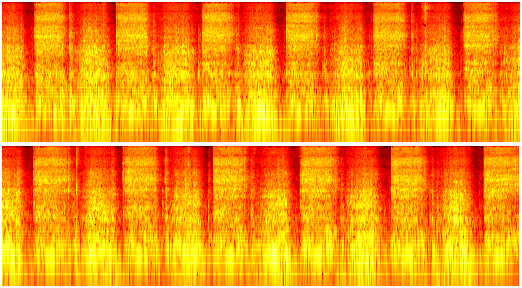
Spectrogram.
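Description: An electric food chopper with salt in it, its motor whirring loudly and steadily, its buzzing drone broken by quick, regular dips roughly twice a second, with no voices over it.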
